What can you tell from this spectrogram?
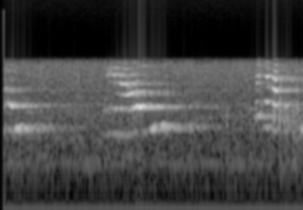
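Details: Domestic cat in Paris meowing: two drawn-out, wavering tonal meows, the first rising then sliding down mid-clip, a shorter, brighter one near the end, over a steady low hum.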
